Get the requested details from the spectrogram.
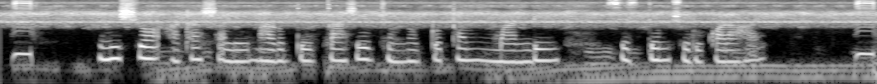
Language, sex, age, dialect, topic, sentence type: Bengali, female, 25-30, Northern/Varendri, agriculture, statement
